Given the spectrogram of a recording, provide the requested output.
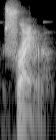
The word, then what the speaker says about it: Schreiber: How do you say his name? Liev Schreiber. Schreiber? Schreiber. That's a B, not a D.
